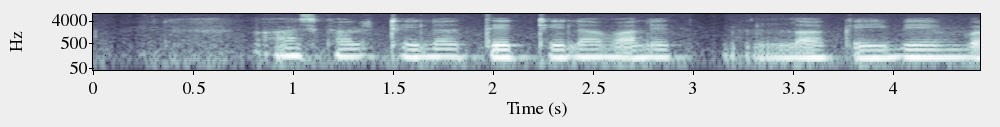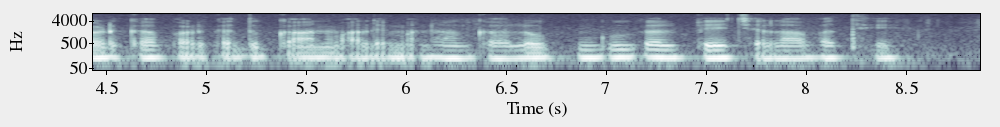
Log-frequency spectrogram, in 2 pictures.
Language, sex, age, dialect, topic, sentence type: Chhattisgarhi, male, 18-24, Western/Budati/Khatahi, banking, statement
